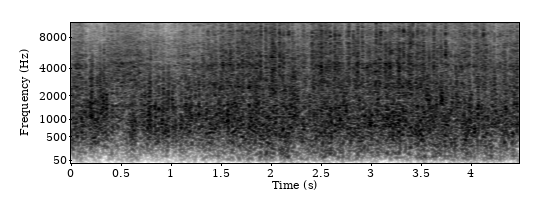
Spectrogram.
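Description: Stampe SV4B biplane in flight: its de Havilland Gipsy Major four-cylinder inline engine and propeller running steadily, heard from the open cockpit under heavy wind rush on the microphone.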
